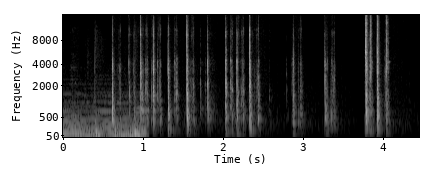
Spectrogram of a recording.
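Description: Computer keyboard typing sound effect: a run of quick, irregular key clicks lasting about three seconds, stopping just before the end. Background music ends about a second in.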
